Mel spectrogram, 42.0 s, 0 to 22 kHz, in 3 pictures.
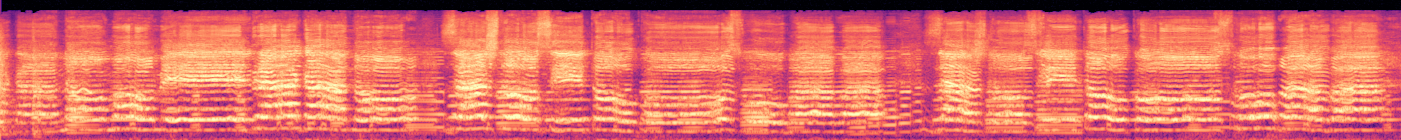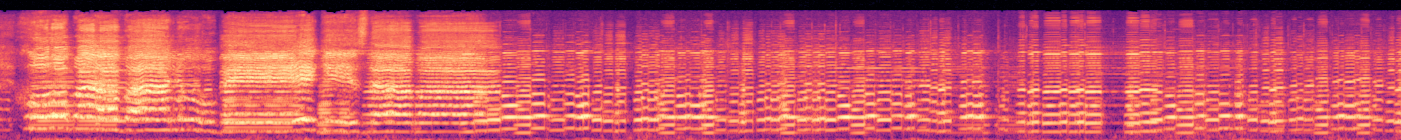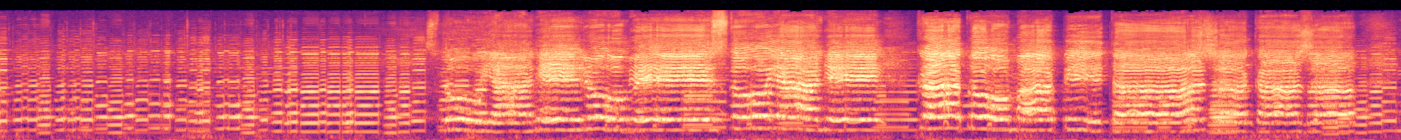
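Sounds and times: women singing folk song: 0:00.0 - 0:19.6, 0:32.2 - 0:42.0
accordion: 0:00.0 - 0:42.0.

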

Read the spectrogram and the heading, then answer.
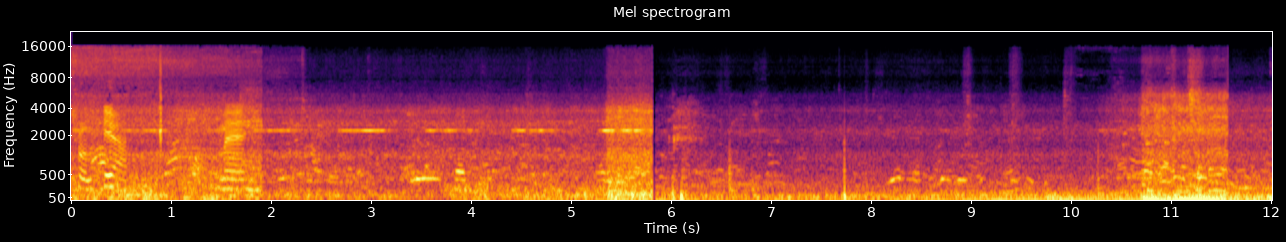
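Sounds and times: faint passenger voices: 0:00.0 - 0:11.6.

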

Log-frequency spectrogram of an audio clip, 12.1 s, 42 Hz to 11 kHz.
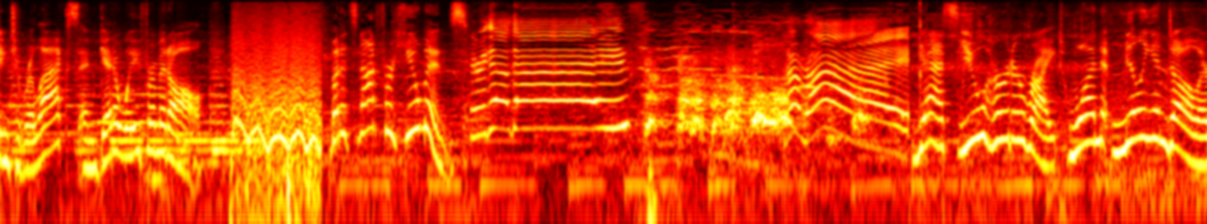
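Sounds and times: dogs barking and yipping: 0:06.4 - 0:09.0.

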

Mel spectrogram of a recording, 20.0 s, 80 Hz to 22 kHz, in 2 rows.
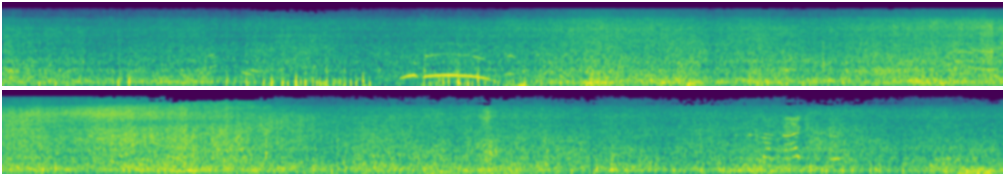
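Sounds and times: skis sliding over snow: 0:00.0 - 0:20.0
wind on microphone: 0:00.0 - 0:20.0.

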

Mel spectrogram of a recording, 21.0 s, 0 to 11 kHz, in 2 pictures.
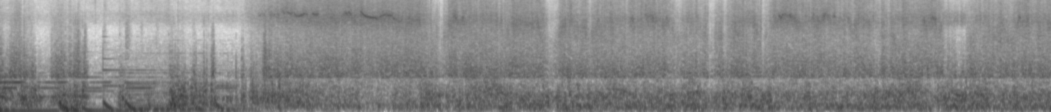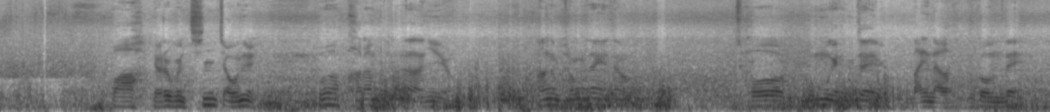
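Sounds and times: background music: 0:00.0 - 0:02.6
high wind whistle: 0:00.0 - 0:12.1, 0:13.0 - 0:21.0
gusting wind buffeting microphone: 0:00.0 - 0:21.0.

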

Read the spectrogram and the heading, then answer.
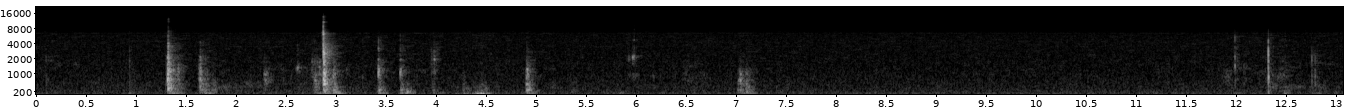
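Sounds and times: faint clicks and light knocks: 0:00.9 - 0:05.1, 0:07.0 - 0:07.3, 0:11.9 - 0:13.0.

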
